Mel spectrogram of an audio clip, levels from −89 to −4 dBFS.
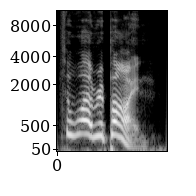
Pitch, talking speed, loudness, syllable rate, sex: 220 Hz, 165 wpm, -15 LUFS, 6.8 syllables/s, male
